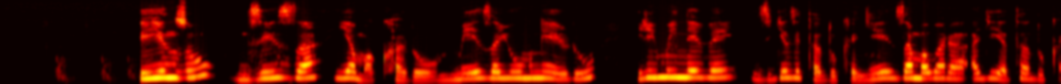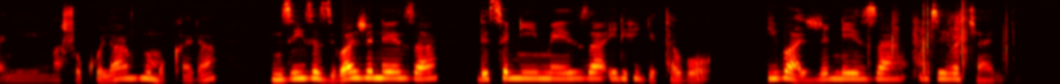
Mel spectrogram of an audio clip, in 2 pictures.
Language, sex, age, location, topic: Kinyarwanda, female, 18-24, Huye, finance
